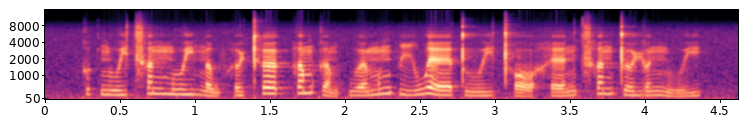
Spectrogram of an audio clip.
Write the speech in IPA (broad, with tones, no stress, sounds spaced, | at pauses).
k ʊ˧ k̚ n̪ uː˨˧ j t͡sʰ ɐ˥ n m uː˥ j ŋ ɐ˨˩ w h ɵ˨˧ ɥ t̪ʰ œː˥ k̚ h ɐ˥ m k ɐ˨˩ m kʷ œː˨˥ m ʊ˥ ŋ p iː˨˥ w ɛː˨˧ t̪ uː˨˧ j t̪ʰ ɔː˨˩ h ɛː˨˥ ŋ t͡sʰ ɐ˥ n t̪ ɵ˧ ɥ ɵ˥ n n̪ uː˨˥ j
